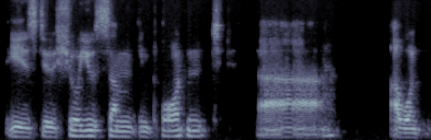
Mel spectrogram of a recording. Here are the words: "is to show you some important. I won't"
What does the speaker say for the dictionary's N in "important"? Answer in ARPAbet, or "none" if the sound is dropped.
none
